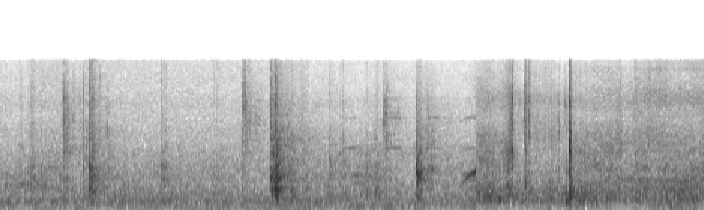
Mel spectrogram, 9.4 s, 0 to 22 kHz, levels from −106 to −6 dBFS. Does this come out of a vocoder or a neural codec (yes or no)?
no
